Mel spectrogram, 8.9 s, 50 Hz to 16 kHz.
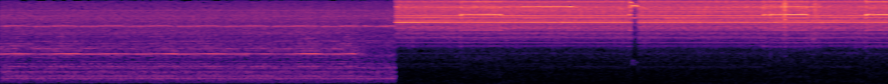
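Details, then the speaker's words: Tormach 1100MX CNC contouring a thin 6061 aluminum Brembo caliper bracket, at a shallower depth of cut than the thicker bracket: an even, steady cutting tone with no squeal or rattle. A smooth cut with no chatter. "all right it's cutting nicely in there it seems to like this depth of cut better than that extra couple hundred thou on the thicker bracket"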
